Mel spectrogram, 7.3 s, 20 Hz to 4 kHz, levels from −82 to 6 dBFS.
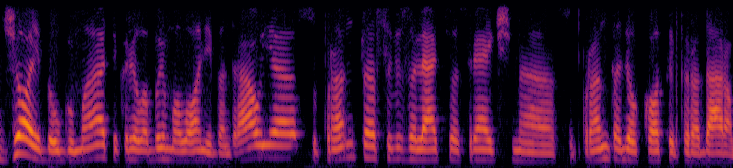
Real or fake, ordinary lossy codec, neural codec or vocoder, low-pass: real; Opus, 64 kbps; none; 3.6 kHz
